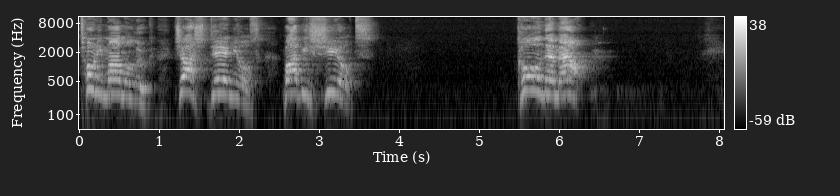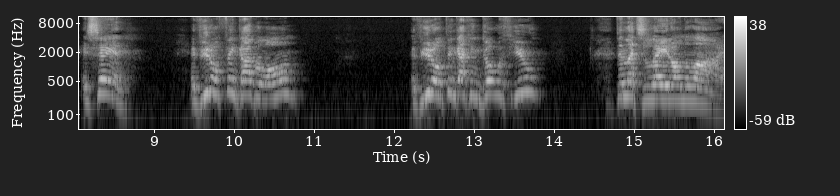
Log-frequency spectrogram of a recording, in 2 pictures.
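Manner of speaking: heated, worked-up, angry, agitated. Recounting calling out several named people to prove themselves: angry. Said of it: "I know I sound angry".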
